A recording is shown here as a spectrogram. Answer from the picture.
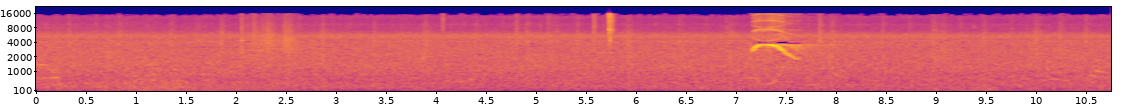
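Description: Steady rushing noise, with a short sharp click near the middle and, about seven seconds in, a loud high whistle that falls in pitch over about half a second.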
